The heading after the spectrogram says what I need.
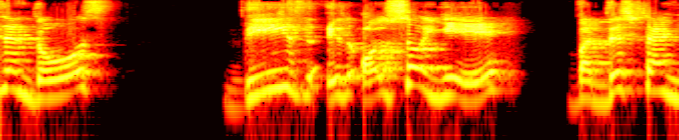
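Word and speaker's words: ये: The Hindi word for this is yay. Okay. Yay. Now this is spelled as y her.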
